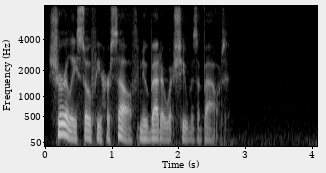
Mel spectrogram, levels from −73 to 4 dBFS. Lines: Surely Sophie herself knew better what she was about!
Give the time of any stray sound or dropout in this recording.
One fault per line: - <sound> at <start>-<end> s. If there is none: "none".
none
